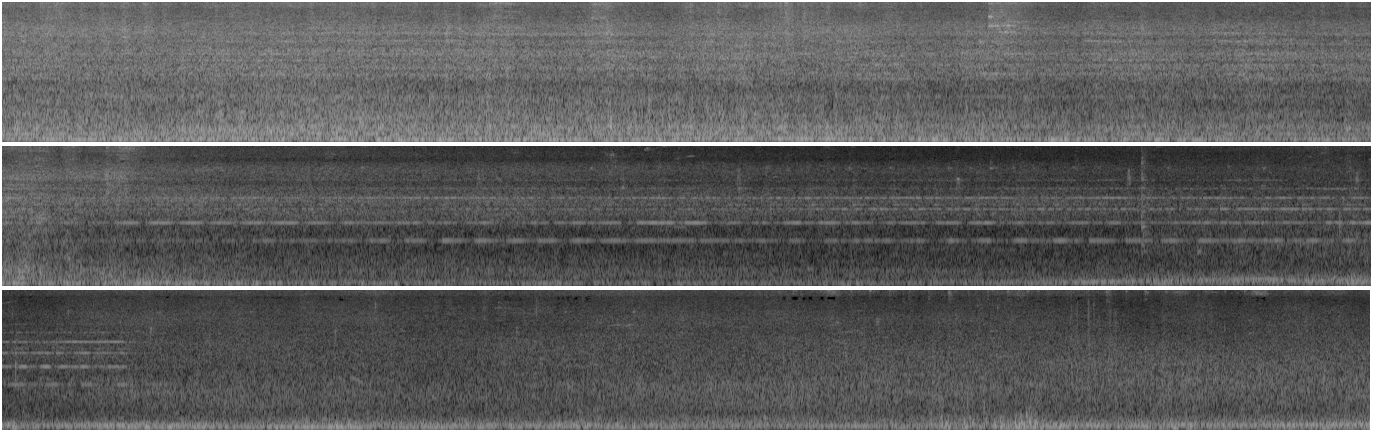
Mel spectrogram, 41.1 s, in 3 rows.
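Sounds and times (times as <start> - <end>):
train wheels rumbling and clacking: 0.0 - 21.5, 24.4 - 41.0
crossing warning bell ringing: 14.7 - 29.6.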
